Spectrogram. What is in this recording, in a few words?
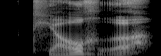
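"调和", Mandarin Chinese; HSK6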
